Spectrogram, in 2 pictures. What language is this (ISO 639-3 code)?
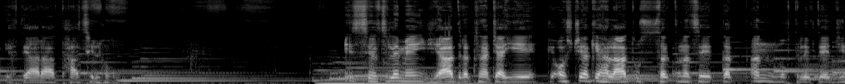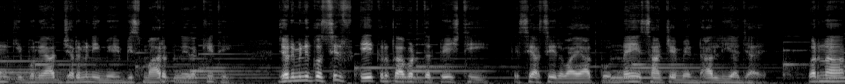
urd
